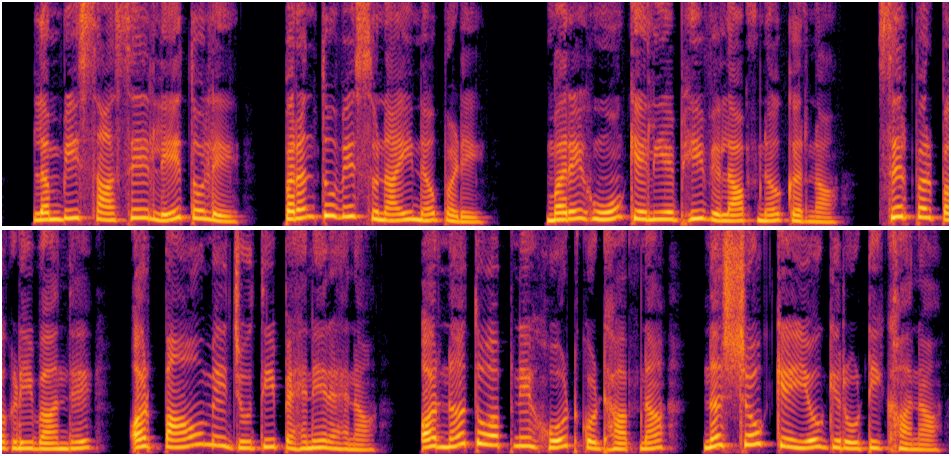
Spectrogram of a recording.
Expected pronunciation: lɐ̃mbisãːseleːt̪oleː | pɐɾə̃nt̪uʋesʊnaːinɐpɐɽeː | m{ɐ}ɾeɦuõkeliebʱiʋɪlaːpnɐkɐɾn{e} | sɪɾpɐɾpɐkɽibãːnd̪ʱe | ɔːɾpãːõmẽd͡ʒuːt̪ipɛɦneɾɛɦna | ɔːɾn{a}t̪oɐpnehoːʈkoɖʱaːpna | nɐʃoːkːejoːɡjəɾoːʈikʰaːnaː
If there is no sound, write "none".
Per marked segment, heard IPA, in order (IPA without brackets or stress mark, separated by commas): ɐ, a, ɐ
